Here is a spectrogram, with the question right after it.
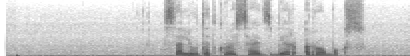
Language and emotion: Russian, neutral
